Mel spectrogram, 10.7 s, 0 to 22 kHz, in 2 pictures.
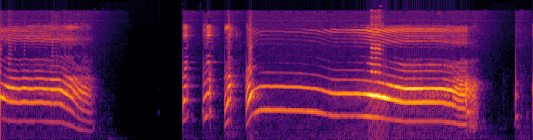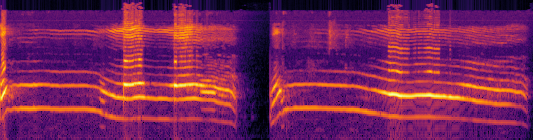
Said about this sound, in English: How do you not love this? It's a puppy. He looks like he's about 3 or 4 weeks old. He's just figuring out how to howl.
